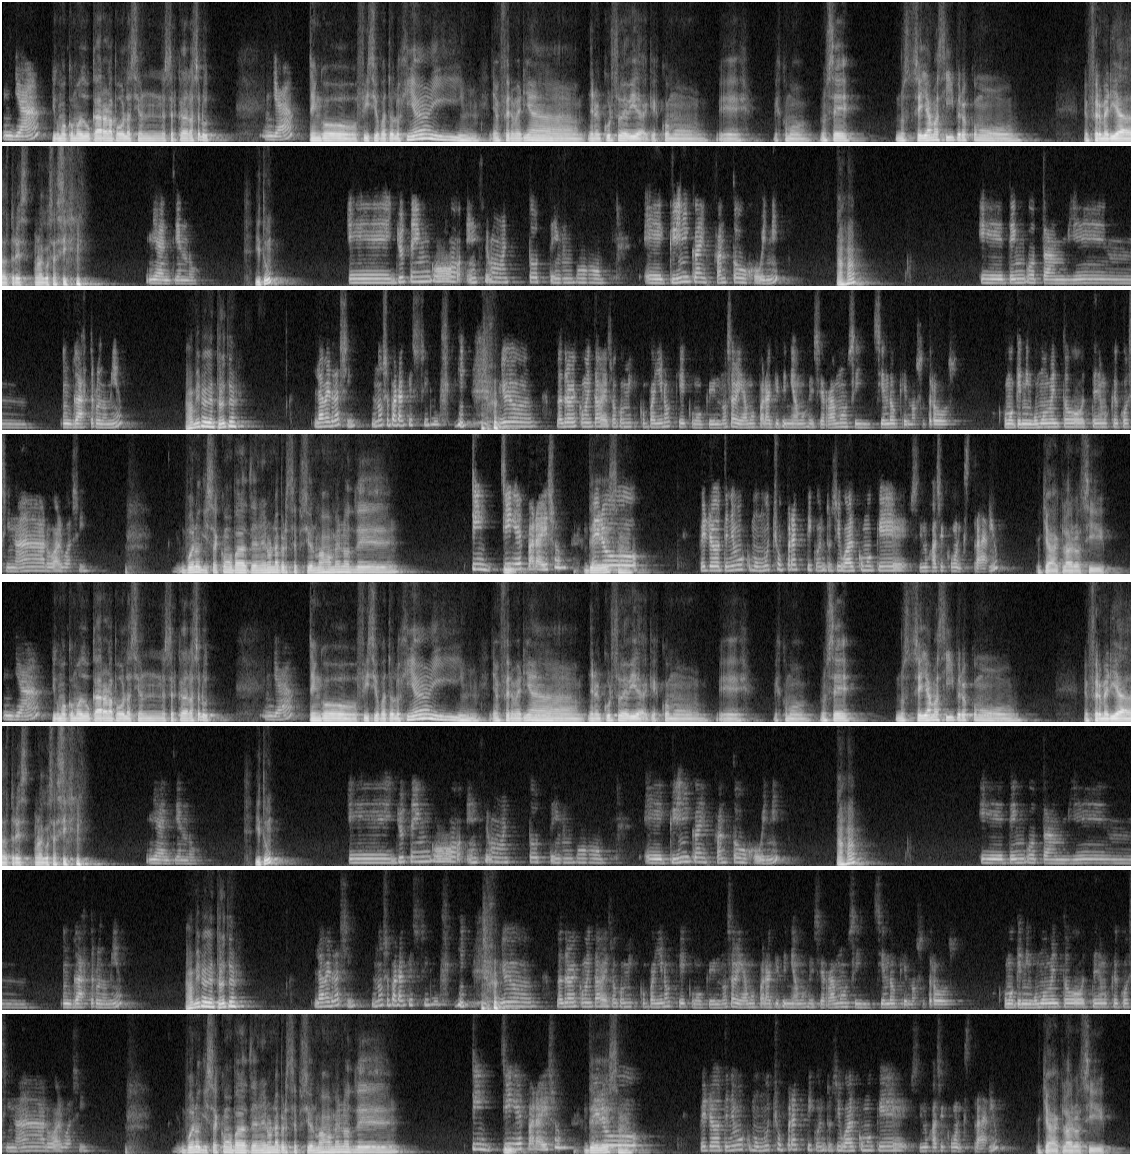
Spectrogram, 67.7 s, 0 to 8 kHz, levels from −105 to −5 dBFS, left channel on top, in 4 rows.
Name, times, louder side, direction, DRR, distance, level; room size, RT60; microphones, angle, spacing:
voice 1, 0.0-0.6 3.9-4.4 19.1-19.9 22.1-24.5 24.8-26.2 26.6-28.6 31.6-34.3 34.8-35.7 38.6-41.9 42.2-48.2 48.9-52.1 57.9-60.3 61.3-65.7, left 3 dB, 70° left, 0.8 m, -34 dB
voice 2, 0.8-3.2 4.6-11.2 11.6-12.7 13.4-15.3 16.2-18.2 20.7-21.0 29.5-29.8 36.6-37.4 41.2-41.4 53.4-56.8 58.3-58.5 59.5-60.2 66.3-67.4, equal, ahead, 0.4 m, -23 dB
19.0 x 10.5 x 4.1 m
head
